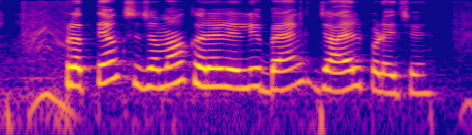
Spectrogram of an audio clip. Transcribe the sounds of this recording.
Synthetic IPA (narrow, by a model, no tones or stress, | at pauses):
pɾət̪jəkʃd͡ʒəmakəɾelelibɛ̃ŋkd͡ʒaɦelpəɽet͡ʃʰe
